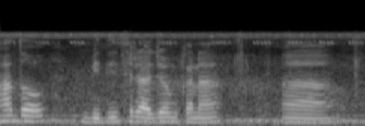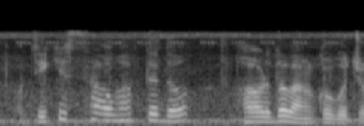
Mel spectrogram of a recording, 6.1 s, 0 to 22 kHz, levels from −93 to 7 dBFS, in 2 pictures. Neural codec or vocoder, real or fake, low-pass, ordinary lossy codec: none; real; none; none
